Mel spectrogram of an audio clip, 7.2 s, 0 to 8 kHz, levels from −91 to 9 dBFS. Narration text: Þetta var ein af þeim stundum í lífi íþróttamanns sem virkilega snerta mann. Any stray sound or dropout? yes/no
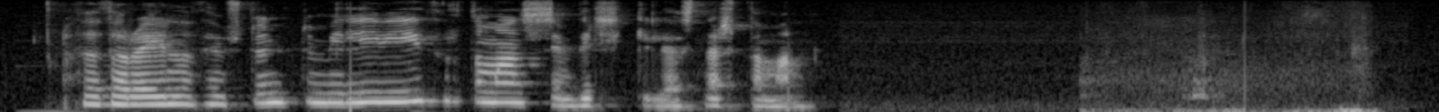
yes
